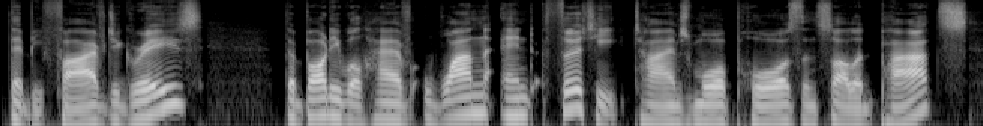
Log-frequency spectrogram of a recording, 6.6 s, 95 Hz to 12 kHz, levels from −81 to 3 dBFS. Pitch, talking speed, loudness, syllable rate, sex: 120 Hz, 165 wpm, -20 LUFS, 4.5 syllables/s, male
